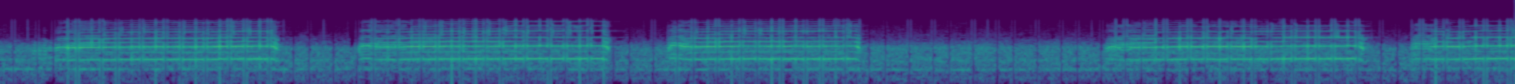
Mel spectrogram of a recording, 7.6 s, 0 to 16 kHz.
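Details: Female peregrine falcon on the perch scolding the male as he arrives at the nestbox without food, Great Spirit Bluff, early morning of 28 February 2017: loud harsh wailing notes in long bursts over a second each, repeated with short gaps.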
